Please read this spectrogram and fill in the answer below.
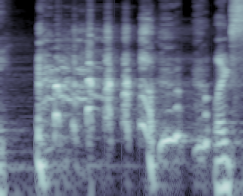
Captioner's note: laugh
